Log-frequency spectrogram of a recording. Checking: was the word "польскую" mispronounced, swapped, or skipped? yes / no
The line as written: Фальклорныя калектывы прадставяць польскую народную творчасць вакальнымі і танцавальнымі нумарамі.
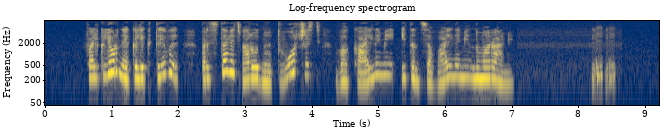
yes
